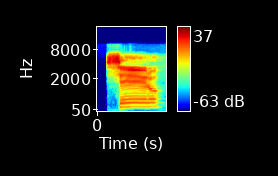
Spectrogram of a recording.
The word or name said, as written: seero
